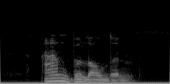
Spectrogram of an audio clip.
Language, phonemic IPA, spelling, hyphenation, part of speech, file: Dutch, /ˈaːmbəˌlɑndə(n)/, aanbelanden, aan‧be‧lan‧den, verb, Nl-aanbelanden.ogg
- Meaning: to end up, wind up (in)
